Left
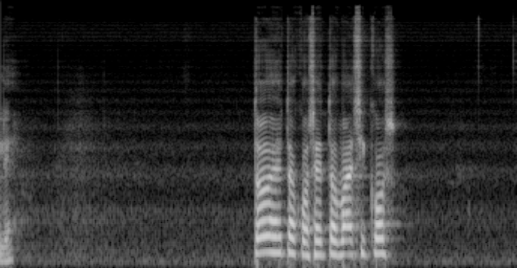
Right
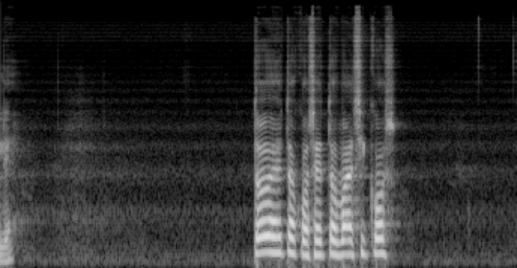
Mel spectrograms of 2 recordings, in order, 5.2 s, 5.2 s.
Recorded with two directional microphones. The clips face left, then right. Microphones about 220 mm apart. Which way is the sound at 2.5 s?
45° right (ahead or behind).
